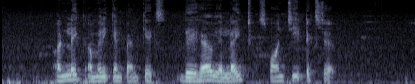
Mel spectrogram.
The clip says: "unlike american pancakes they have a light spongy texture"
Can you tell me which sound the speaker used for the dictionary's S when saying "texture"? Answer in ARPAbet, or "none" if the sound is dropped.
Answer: S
